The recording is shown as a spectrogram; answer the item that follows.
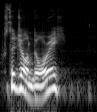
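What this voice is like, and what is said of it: Attempted Australian accent, sounding Irish. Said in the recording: “That sounded Irish then. ... I always go into Irish when I'm trying to do Australian. ... we're going to butcher these accents”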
